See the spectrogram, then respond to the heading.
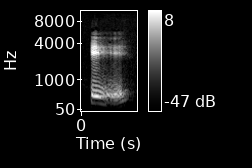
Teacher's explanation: it's a very narrow it's a closed vowel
